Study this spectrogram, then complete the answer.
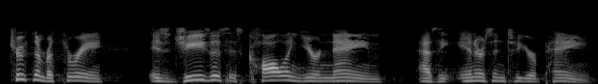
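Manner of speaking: normal talking voice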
